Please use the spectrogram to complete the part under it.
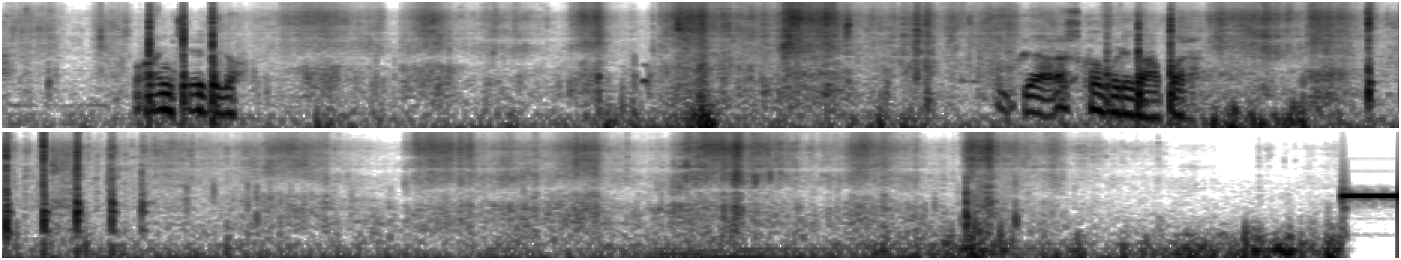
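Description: Leaves rustle as hands push through dense plants.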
